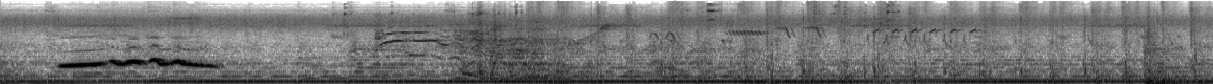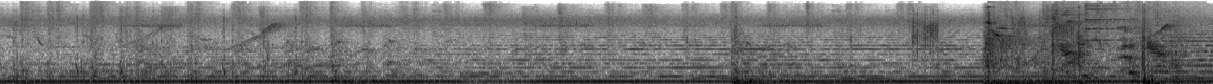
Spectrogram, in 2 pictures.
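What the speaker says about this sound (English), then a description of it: "let's hop on a horse." A horse is summoned and ridden in the online game LOTRO, with a whistle call followed by steady clip-clopping hooves and a whinny over a low constant hum.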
